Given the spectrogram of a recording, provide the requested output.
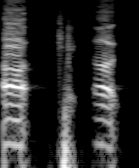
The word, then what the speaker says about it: Carmi: His son was Carmi. It's pronounced K-A-R-M-I.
